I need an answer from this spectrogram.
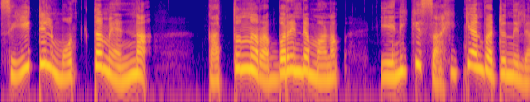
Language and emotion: Malayalam, disgusted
